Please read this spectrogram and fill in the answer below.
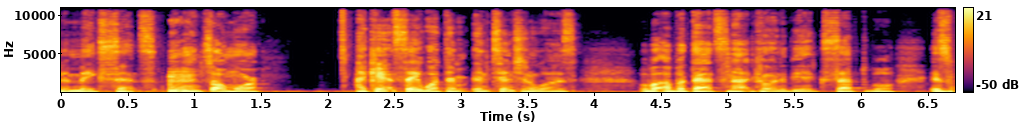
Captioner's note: cough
